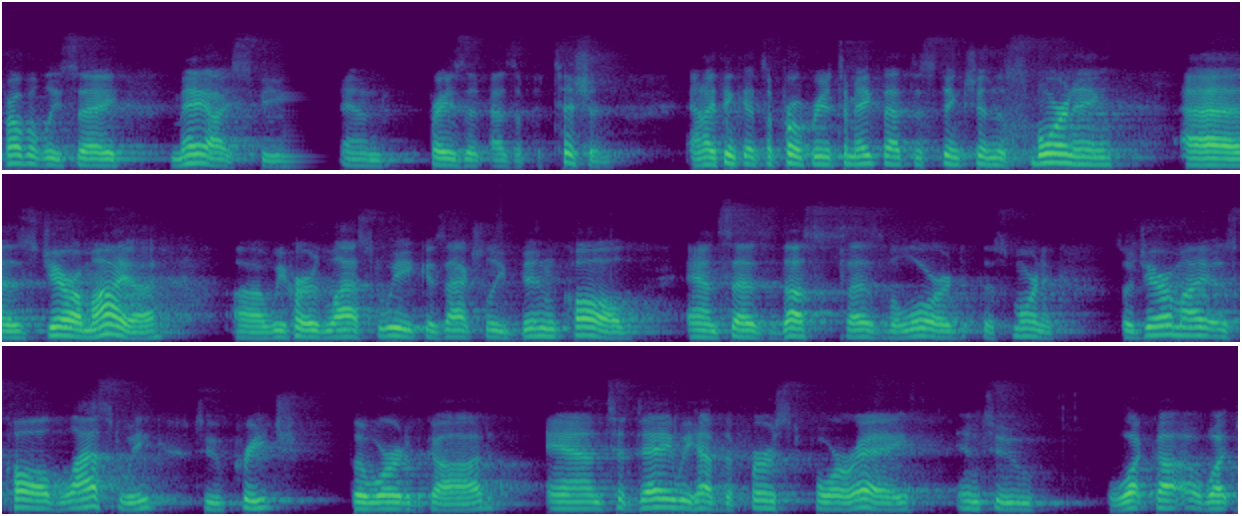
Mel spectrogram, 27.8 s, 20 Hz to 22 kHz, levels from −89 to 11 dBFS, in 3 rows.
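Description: The audio has two faults. From 2.11 to 2.56 s there's a long network dropout, most likely a stretch of packets that never arrived. The receiver stretches the last sound into a fading buzz, then about 170 ms of silence, and playback resumes with roughly 420 ms of material gone. Later, between 13.02 and 14.13 s, you get CD scratch ticks: five short clicks, each under a millisecond, repeating about four or five times a second, once per disc revolution, where a blemish wiped out more data than error correction could rebuild.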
